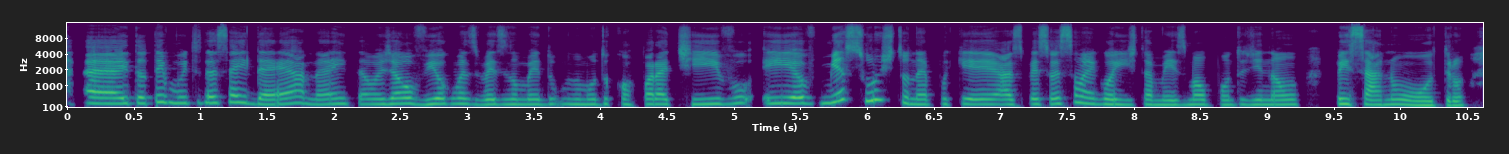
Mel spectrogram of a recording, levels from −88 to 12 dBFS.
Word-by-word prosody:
eh, 240 -1 +6
então 250 +1 0
tem 300 +3 0
muito 260 -1 -3
dessa 270 +2 +1
ideia, 230 0 +1
né, 210 0 -3
então, 215 -2 -5
eu 215 - 0
já 230 +1 +2
ouvi 220 -2 +1
algumas 230 -1 0
vezes 205 +1 -1
no 210 - -1
meio 205 0 -2
do 215 +2 -9
no 215 -1 -5
mundo 210 +1 -4
corporativo 215 +3 -2
e 250 +1 0
eu 250 0 +6
v 240 - -12
me 265 +5 +4
assusto, 395 -5 +1
né, 210 -1 0
porque 210 -1 -1
as 205 -1 0
pessoas 220 +1 -1
são 285 - +1
egoísta 205 -4 0
mesmo, 190 +1 -2
ao 200 -1 +1
ponto 195 +1 -7
de 195 +1 -2
não 195 +1 -1 0.3
pensar 215 -3 +3
no 205 +1 0
outro. 170 -2 +1
215 Hz, 215 wpm, -23 LUFS, 205-240 Hz, 0.3 s, eh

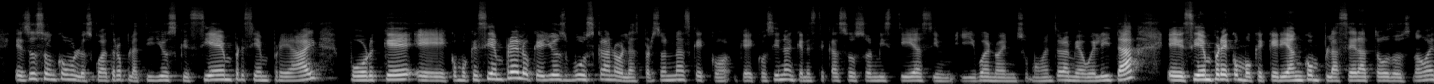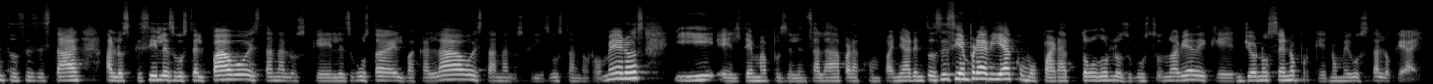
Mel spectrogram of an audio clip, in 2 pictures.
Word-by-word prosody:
Esos 245 +5 -1
son 240 -4 -1
como 230 -2 -2
los 180 -2 -4
4 195 +3 -4
platillos 190 +3 -4
que 175 -4 -8
siempre, 215 +4 0
siempre 195 -3 -4
hay, 210 +10 +1 0.3
porque, 200 +3 +3
eh, 180 -3 0
como 195 -1 -5
que 210 +2 -4
siempre 250 +6 +4
lo 255 -3 +1
que 210 - -1
ellos 210 0 +1
buscan, 220 0 -2
o 185 - 0
las 165 -1 -5
personas 200 +5 -5
que 190 -2 -8
co 165 -1 -9
que 170 -1 -6
cocinan, 215 +6 -5
que 175 - -9
en 170 - -5
este 175 +2 -14
caso 180 0 -7
son 180 -1 -7
mis 175 0 -8
tías 180 0 -3
y 160 - -6
y 160 0 -11
bueno, 175 -1 -3
en 155 -1 -7
su 160 +1 -16
momento 170 +4 -7
era 195 -1 +1
mi 180 - -2
abuelita, 185 +6 +3 0.3
eh, 195 -1 +5
siempre 220 +3 +6
como 205 -6 +1
que 180 -1 -5
querían 185 +1 +3
complacer 185 -3 0
a 180 0 0
todos, 170 -3 -3
¿no?, 185 +4 -3
entonces, 180 -3 -7
están 185 +3 +1 0.2
a 185 - 0
los 175 -1 0
que 165 -1 -13
sí 200 +4 +3
les 200 -2 +2
gusta 185 0 -2
el 175 - -4
pavo, 225 +3 +7
están 180 -3 -4
a 175 - -5
los 170 -1 -12
que 160 -1 -8
les 160 0 -6
gusta 185 +1 -2
el 170 -3 -4
bacalao, 205 +9 +2
están 195 -5 -7
a 160 - -11
los 160 0 -20
que 165 - -27
les 145 +2 -19
gustan 160 -2 -13
los - - -21
romeros 275 +6 +5 0.3
y 195 +3 0
el 155 -1 -6
tema, 170 0 -3
pues, 160 -3 -14
de 155 - -12
la 150 - -8
ensalada 160 +1 -5
para 160 - -4
acompañar. 160 +2 -6
Entonces, 200 +5 -1
siempre 260 +2 +7
había 250 -1 +7
como 185 -8 -5
para 165 -1 -1
todos 185 +3 -1
los 175 -5 -5
gustos, 165 +1 -12
no 180 - -5
había 200 +4 +1
de 200 -2 -2
que 160 -4 -8
yo 185 +3 0
no 190 0 -1
ceno, 195 +1 -1
porque 190 -7 -17
no 160 +1 -10
me 165 0 -7
gusta 170 +1 -8
lo 160 - -9
que - - -7
hay. - - -7
185 Hz, 225 wpm, -23 LUFS, 170-205 Hz, 0.3 s, pavo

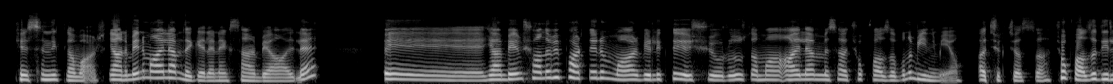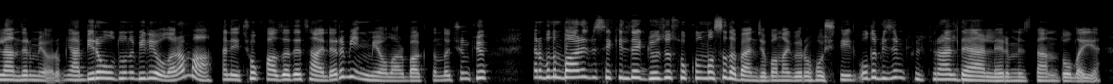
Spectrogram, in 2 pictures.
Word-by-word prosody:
Kesinlikle 220 -3 +1
var. 175 - -5
Yani, 220 -1 +3
benim 300 +6 +2
ailem 300 -3 +3
de 200 - +3
geleneksel 175 -1 -2
bir 160 -1 -1
aile. 235 - -1 0.7
Eee, 250 - +8 1.0
yani, 225 0 +3
benim 245 +2 +3
şu 290 +3 -2
anda 305 +2 +1
bir 320 - +2
partnerim 295 -4 0
var, 220 0 +1
birlikte 230 +3 0
yaşıyoruz 215 -1 0
ama 215 -1 -2
ailem 225 +1 +1
mesela 215 +1 -2
çok 235 +2 -9
fazla 195 -2 -2
bunu 275 +4 -3
bilmiyor, 190 -5 -3 0.2
açıkçası. 180 -3 -4
Çok 310 -1 +1
fazla 225 +3 +3
dillendirmiyorum. 210 -3 0
Yani, 210 -1 -1
biri 265 +3 +5
olduğunu 275 -1 0
biliyorlar 260 -8 +2
ama, 295 - -1
hani, 225 -2 0
çok 275 +4 -1
fazla 225 -2 +2
detayları 230 - +1
bilmiyorlar 190 - -2
baktığında. 190 +3 -3
Çünkü, 270 +7 -1 0.5
yani, 325 0 0
bunun 330 -1 +1
bariz 330 0 +4
bir 320 - -3
şekilde 310 -1 +1
göze 280 +3 +3
sokulması 295 0 +1
da 265 -5 +3
bence 185 -4 0
bana 190 0 -1
göre 185 +1 -1
hoş 190 +1 -3
değil. 210 -1 -1
O 275 - -2
da 320 -2 +1
bizim 300 +3 -2
kültürel 235 -3 -1
değerlerimizden 175 -3 0
dolayı. 160 -3 -1
220 Hz, 165 wpm, -22 LUFS, 195-275 Hz, 1.0 s, Eee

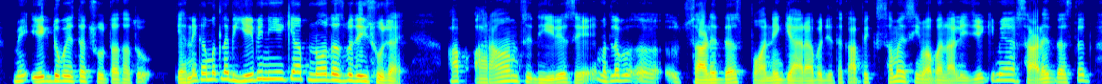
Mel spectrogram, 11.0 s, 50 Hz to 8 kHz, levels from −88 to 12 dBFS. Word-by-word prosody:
मैं 170 - +1
1-2 160 +3 +6
बजे 175 -1 +3
तक 165 - -10
सोता 120 -3 -1
था, 115 - -3
तो - - -6 0.3
कहने 125 +8 +1
का 220 - +2
मतलब 225 -1 +1
ये 180 +2 +4
भी 245 - +2
नहीं 245 0 +2
है 240 - -1
कि 245 - +1
आप 235 -1 -1
9-10 205 -1 +4
बजे 190 -2 +6
ही 175 - +5
सो 110 - +2
जाए। 100 -3 0 0.5
आप 170 0 -3
आराम 155 +8 0
से 155 -3 -4
धीरे 115 +3 +1
से 115 -5 -4
मतलब 185 +1 -1 0.5
अ, - - -7
साढ़े 110 0 +5
10 120 +3 0
पौने 105 0 0
11 95 -4 +1
बजे 100 -1 -4
तक 125 - -10
आप - - -2
एक 135 - -13
समय 165 +4 -1
सीमा 130 -4 -1
बना 105 -2 -1
लीजिए, 100 +7 -3
कि 195 - -11
मैं 205 - -1
यार 200 -1 -3
साढ़े 135 -4 +1
10 140 0 -1
तक 195 -2 -4
140 Hz, 250 wpm, -25 LUFS, 115-185 Hz, 0.5 s, 1-2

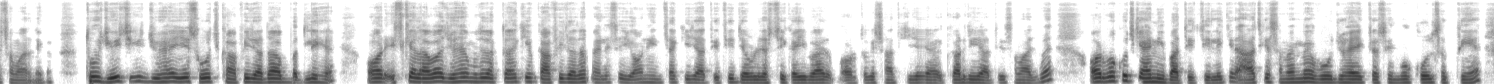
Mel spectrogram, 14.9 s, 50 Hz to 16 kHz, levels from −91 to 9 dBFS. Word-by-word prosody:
सँभालने 125 -4 -9
का। 150 - -18 0.3
तो 195 0 +5
ये 170 +2 +6
चीज़ 180 0 -5
जो 160 - +3
है 170 0 +2
ये 170 +1 +5
सोच 170 0 +1
काफ़ी 145 +1 0
ज़्यादा 155 +1 +4
अब 145 0 -1
बदली 135 +4 -1
है 135 -2 -5 0.4
और 165 -1 +4
इसके - - -2
अलावा 165 +2 +5
जो 160 -1 +1
है 180 - +1
मुझे 170 0 -1
लगता 165 0 0
है 165 - -1
कि 175 - -2
काफ़ी 135 +3 0
ज़्यादा 155 0 +2
पहले 140 -2 -9
से 150 +1 -7
यौन 135 +2 -4
हिंसा 140 0 -8
की 140 0 -9
जाती 125 -2 -3
थी, 155 - -4
ज़बरदस्ती 130 -1 0
कई 130 0 +1
बार 130 0 +1
औरतों 120 +1 -6
के - - -2
साथ 125 -1 -9
की 135 +1 -4
जा 125 -2 -2
कर 130 0 +2
दी 135 0 -1
जाती 130 +1 -2
समाज 125 -2 -7
में 200 - 0 0.4
और 170 +1 +7
वो 195 +2 +4
कुछ 215 +1 +2
कह 160 0 +7
नहीं 155 -3 +3
पाती 120 -2 +2
थी। 120 +1 -5
लेकिन 145 +8 -3
आज 130 +1 -1
के 160 - -1
समय 145 -1 -2
में 160 +2 +2
वो 140 -2 +2
जो 140 0 -2
है, 135 0 +5
एक 130 - -1
तरह 130 - -1
से 140 +1 -7
मुँह 135 +1 -3
खोल 140 0 +3
सकती 135 -1 -6
हैं 135 - -2
140 Hz, 270 wpm, -21 LUFS, 130-160 Hz, 0.4 s, और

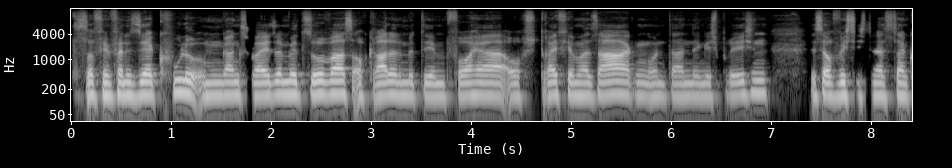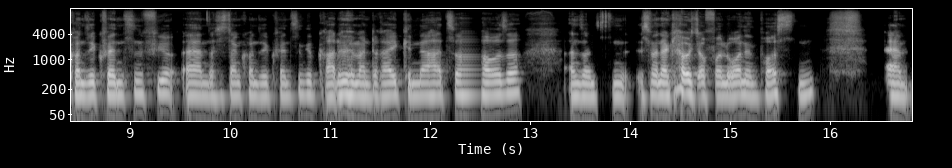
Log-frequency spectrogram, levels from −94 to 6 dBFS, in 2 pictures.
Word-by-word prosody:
Das - - -11
auf 145 0 +1
jeden 145 - +4
Fall 145 - +3
'ne 145 - +3
sehr 150 +2 +4
coole 165 -1 +2
Umgangsweise 145 +1 +1
mit 150 0 +2
so 150 0 +3
was, 155 0 +6
auch 140 -2 -2
grade 140 +3 +3
mit 140 -1 -4
dem 135 0 -1
vorher 140 +1 +1
auch 135 0 -3
drei, 145 0 0
viermal 140 -1 -1
sagen 145 -1 +4
und 135 +1 -6
dann 135 0 -3
den 135 0 -5
Gesprächen. 145 +4 -4 0.4
Ist 135 - -5
ja - - +6
auch 135 - -3
wichtig, 145 -1 -1
dass 140 -2 -1
es 135 - -13
dann 140 -1 +1
Konsequenzen 140 +2 0
für, 160 +2 -3
ähm 140 -1 0
dass 135 -1 -6
es 135 - -10
dann 140 0 -3
Konsequenzen 135 +1 -6
gibt, 145 -1 -5
grade 135 +3 +1
wenn 145 - +3
man 135 -1 0
3 140 +1 -1
Kinder 140 0 -2
hat 140 -1 -3
zu 145 +1 -3
Hause. 150 +3 +1 0.4
Ansonsten 135 0 -3
ist 140 -1 -8
man 145 - +1
da, 140 - +5
glaube 155 +2 +5
ich, 140 - -4
auf 140 0 -2
verlorenem 140 0 0
Posten. 145 +2 -3 0.7
Ähm, 135 -2 +1
140 Hz, 205 wpm, -22 LUFS, 135-145 Hz, 0.7 s, was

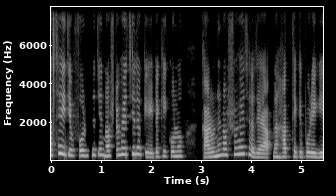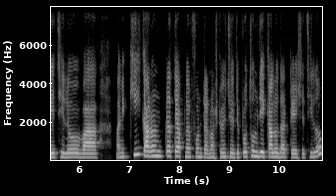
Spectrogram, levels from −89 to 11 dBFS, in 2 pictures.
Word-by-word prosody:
আচ্ছা 290 +6 -3
এই - - +3
যে - - +4
ফোনটা 275 +2 -1
যে - - -1
নষ্ট 255 +1 0
হয়েছিল 335 +2 0
কে - - -2
এটা 210 +3 -3
কি 255 - -3
কোনো 245 +1 0 0.5
কারণে 215 +5 +4
নষ্ট 305 +1 -3
হয়েছিল? 355 -3 0
যে - - 0 0.2
আপনার 215 0 -4
হাত 220 - +2
থেকে 225 -2 -2
পড়ে 215 -2 +3
গিয়েছিল 205 0 0 0.3
বা 195 -1 +6 0.6
মানে 210 - -3
কি 315 - +1 0.2
কারণটাতে 250 0 +3
আপনার 220 -2 -3
ফোনটা 210 -2 -3
নষ্ট 195 - -6
হয়েছে? 210 +1 -4
ওইযে 200 +1 -4
১ম 225 +3 +1
যে 230 - +6
কালো 210 0 +5
দাগটা 200 -2 -2
এসেছিল? 190 +4 -8
225 Hz, 190 wpm, -24 LUFS, 210-260 Hz, 0.6 s, বা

